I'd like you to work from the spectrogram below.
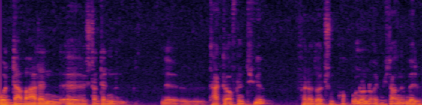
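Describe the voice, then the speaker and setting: A man speaks at a moderate pace with long, frequent pauses. His very deep, low pitch shows ordinary variation, and his tone is dark, mellow and somewhat breathy. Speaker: podcast co-host, voice actor. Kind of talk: casual chat.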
